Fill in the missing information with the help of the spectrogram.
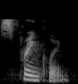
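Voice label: "sprinkling", English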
